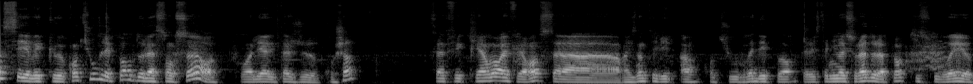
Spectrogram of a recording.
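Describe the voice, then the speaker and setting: A man giving casual commentary on a horror game, reacting in a jittery, exasperated gamer way with mild swearing. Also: medium pitch. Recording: music playing behind the voice. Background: game music.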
